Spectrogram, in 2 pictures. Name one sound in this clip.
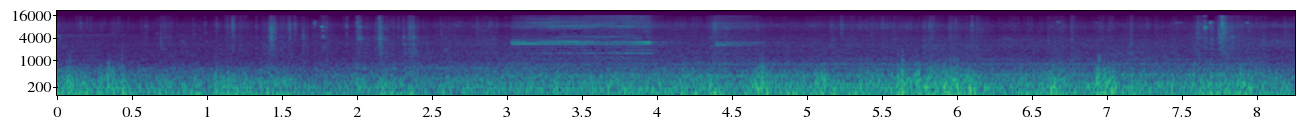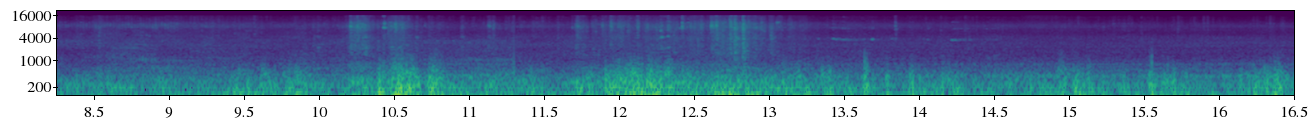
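A vehicle's engine rumbles steadily as it drives along a road.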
